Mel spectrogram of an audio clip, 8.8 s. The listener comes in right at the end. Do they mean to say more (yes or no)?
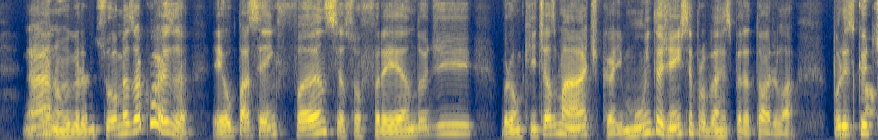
no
